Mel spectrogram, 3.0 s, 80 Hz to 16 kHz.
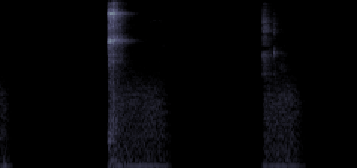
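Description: A coin from a coin roll, likely a 1980 coin, is dropped twice. Each drop gives a sharp, bright click with a brief high ring, followed by a short rattle, and the second is softer than the first. The dull, quickly fading ring sounds dead, meaning the coin is not silver.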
